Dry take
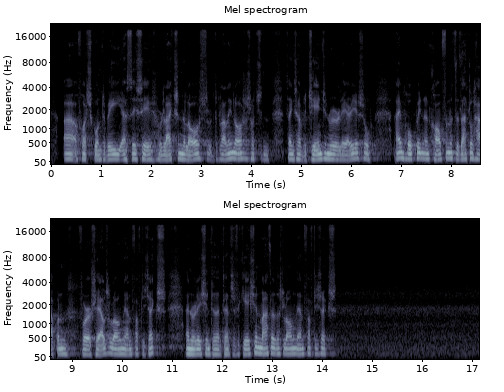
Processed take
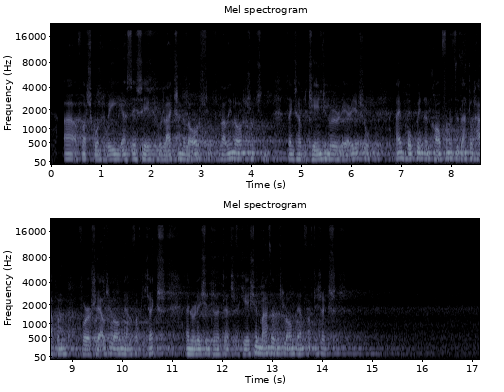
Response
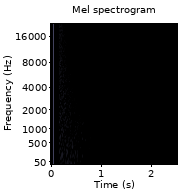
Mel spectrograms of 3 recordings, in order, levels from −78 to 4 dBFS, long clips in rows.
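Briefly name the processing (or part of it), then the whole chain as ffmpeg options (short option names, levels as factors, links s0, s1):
cave: -filter_complex "[0:a]aecho=1:1:207:0.282[s0];[1:a]atrim=start_sample=2205[s1];[s0][s1]afir=irnorm=-1:irlink=0,volume=0.794"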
